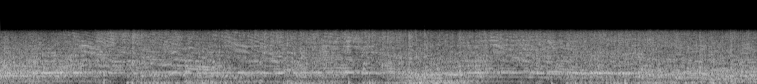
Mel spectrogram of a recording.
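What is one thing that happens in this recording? Race cars zoom past close by, their engines rising and falling in pitch.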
